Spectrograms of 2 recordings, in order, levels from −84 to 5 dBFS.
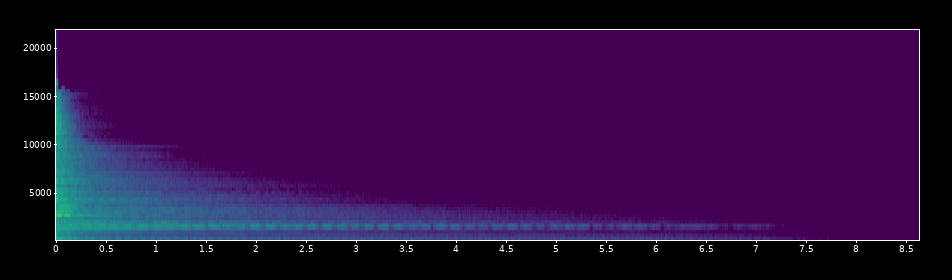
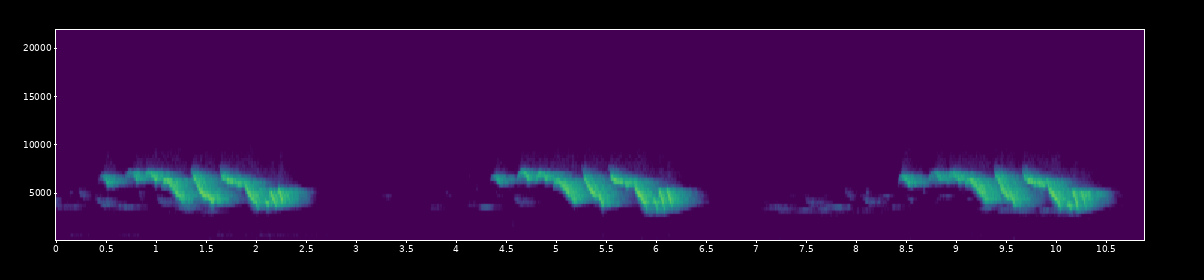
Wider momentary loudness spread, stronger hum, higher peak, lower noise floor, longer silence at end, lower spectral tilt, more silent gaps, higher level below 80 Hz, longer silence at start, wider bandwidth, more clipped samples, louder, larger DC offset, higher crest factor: first, 24 LU vs 16 LU; neither; about the same, -8 dBFS vs -8 dBFS; about the same, -81 dBFS vs -81 dBFS; first, 3.25 s vs 0.4 s; first, 2.5 dB/octave vs 9.5 dB/octave; neither; first, -74 dBFS vs under -90 dBFS; second, 0 s vs 0.45 s; first, 16 kHz vs 9.8 kHz; neither; second, -34 LUFS vs -20 LUFS; neither; first, 30 dB vs 18 dB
